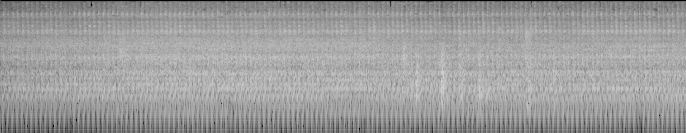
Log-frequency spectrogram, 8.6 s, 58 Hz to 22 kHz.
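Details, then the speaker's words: Warm Honda ATC200 with aftermarket PZ27 carburetor, no choke: fast, even single-cylinder popping with an occasional sneeze, suspected from a jet needing adjustment; otherwise runs beautifully. "it's got a little speed hear that sneeze i'm not sure what's causing that i think it's a that one jet we could adjust a little bit but runs beautiful though"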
